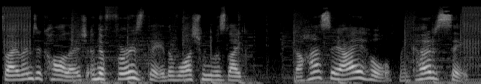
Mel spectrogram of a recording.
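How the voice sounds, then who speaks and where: With music in the background, a woman talks at a fairly quick pace with ordinary pitch variation. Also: fairly high pitch for a woman. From India. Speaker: English and accent trainer. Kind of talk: interview answer.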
